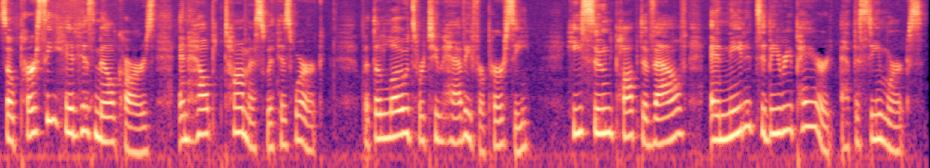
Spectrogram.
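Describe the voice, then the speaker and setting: A woman reading a storybook aloud to a child as a parent, in an expressive, deliberate storytelling manner. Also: medium pitch.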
